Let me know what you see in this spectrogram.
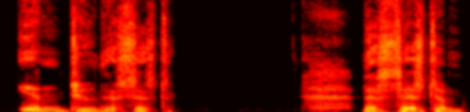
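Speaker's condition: Chronic voice problem; stiff voice box

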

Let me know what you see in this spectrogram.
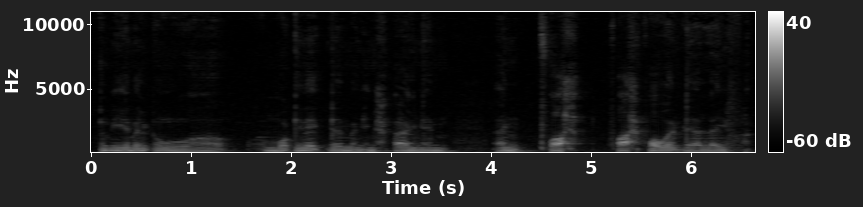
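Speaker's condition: Cleft palate and lip; misaligned jaws

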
